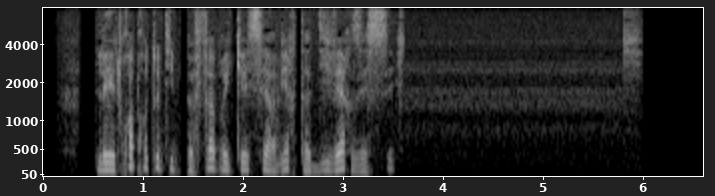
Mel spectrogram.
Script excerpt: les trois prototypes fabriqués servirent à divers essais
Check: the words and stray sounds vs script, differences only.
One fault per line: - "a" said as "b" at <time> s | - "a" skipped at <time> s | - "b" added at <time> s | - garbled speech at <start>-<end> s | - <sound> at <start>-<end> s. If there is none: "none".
none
